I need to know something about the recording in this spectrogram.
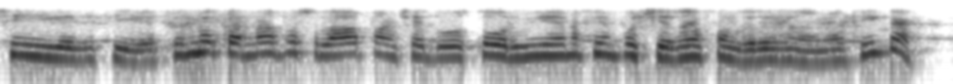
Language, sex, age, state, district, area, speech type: Dogri, male, 30-45, Jammu and Kashmir, Samba, rural, conversation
